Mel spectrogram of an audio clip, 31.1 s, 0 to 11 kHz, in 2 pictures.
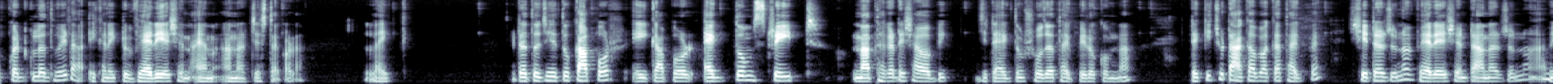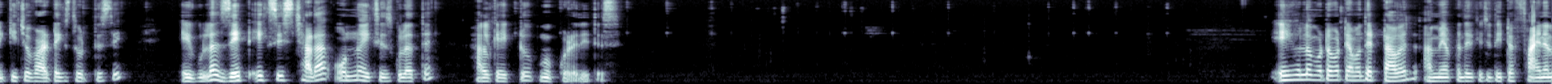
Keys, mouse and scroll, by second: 5.1 scroll up 1, 5.8-10.5 drag, 10.9-13.5 shift+drag, 13.5-15.3 shift+middle drag, 15.3-18.7 drag, 18.7-19.9 middle drag, 19.9-23.0 drag, 23.3 shift+middle click, 23.9 click, 24.3 middle click, 24.6-28.1 drag, 28.1 Tab, 28.2-31.0 middle drag.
